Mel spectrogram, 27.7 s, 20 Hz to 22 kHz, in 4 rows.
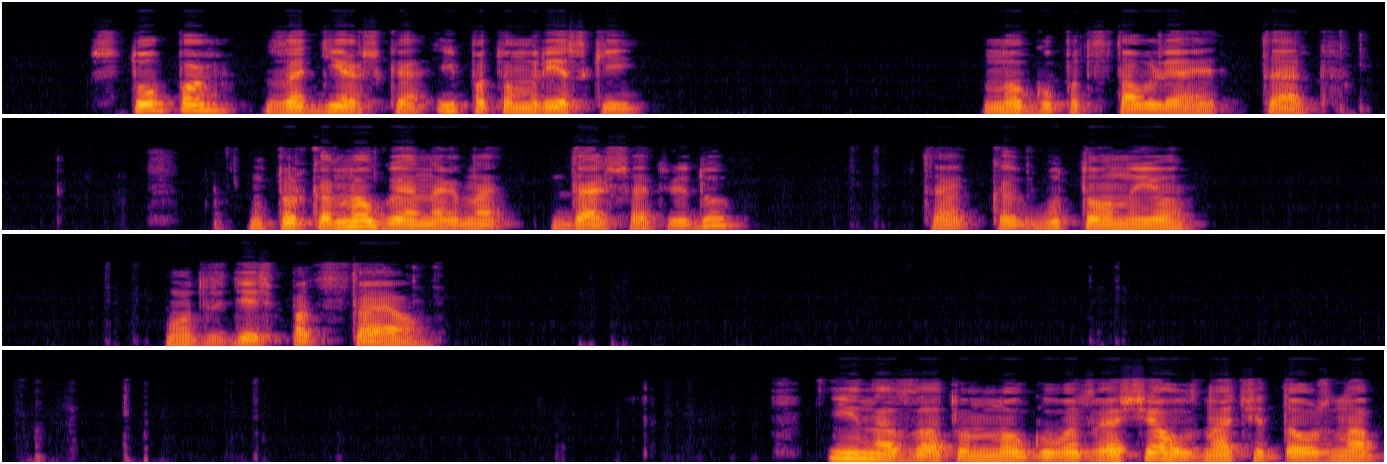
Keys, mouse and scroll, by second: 6.6 click, 8.7 g, 11.2 click, 12.1 r, 14.4 click, 15.7 click, 16.7 r, 20.9 a, 21.2 i.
